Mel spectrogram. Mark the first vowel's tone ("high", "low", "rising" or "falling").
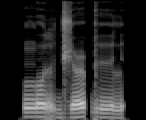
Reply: low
